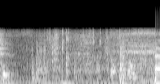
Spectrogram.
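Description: Indistinct, muffled voices with some background noise.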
